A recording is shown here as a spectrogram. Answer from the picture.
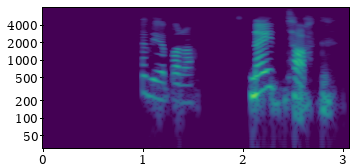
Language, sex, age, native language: Icelandic, female, 30-39, Icelandic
